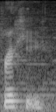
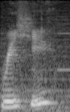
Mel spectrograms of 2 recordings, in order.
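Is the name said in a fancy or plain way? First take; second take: plain; fancy. First: The name is said in a plain, ordinary way. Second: The name is said in an exotic, fancy way. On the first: The name is the ordinary one. "no, it's just Ricky" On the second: The name is assumed to be unusual. "Is it like fancy? Like Riki?"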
